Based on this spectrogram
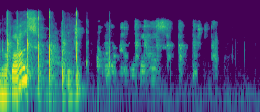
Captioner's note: applauding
